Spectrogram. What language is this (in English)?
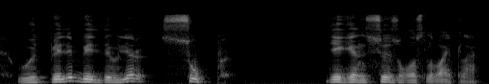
Kazakh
